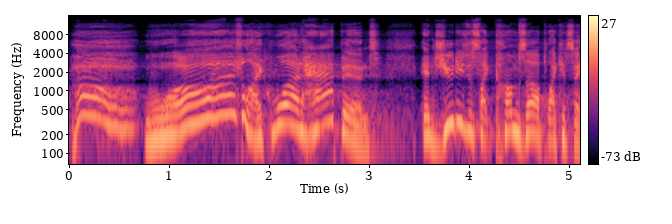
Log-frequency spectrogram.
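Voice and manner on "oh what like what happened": high, drawn-out mock astonishment; stretched, squeaky "what" in pretend shock; shocked congregation. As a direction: imitate a scandalized crowd's gasped disbelief. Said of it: "there's this audible gasp".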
